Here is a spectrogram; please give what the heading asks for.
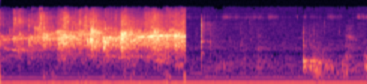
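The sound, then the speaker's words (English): An audience applauds and whistles in welcome as performers come up to the front at an evening event. Loud, dense clapping carries a high, slightly rising whistle, then cuts off abruptly, leaving faint murmur and a few scattered claps. “Oh, I've been waiting for so long to get those whistles, so thanks, guys.”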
